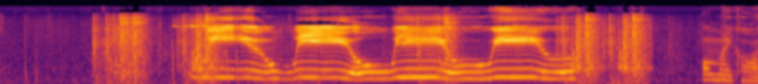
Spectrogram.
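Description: A cheerful electronic chime tune plays.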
